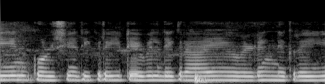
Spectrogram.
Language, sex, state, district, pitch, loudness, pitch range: Hindi, female, Himachal Pradesh, Shimla, 195 Hz, -15 LUFS, 190-200 Hz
